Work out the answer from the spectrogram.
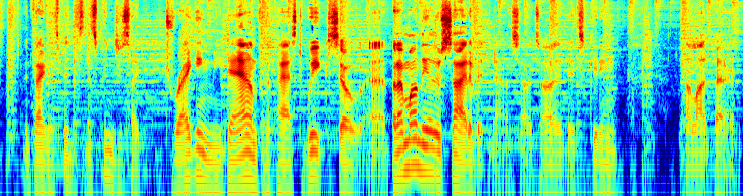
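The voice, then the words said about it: Congested voice from a cold. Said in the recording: “If you can't tell, I have a bit of a cold”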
